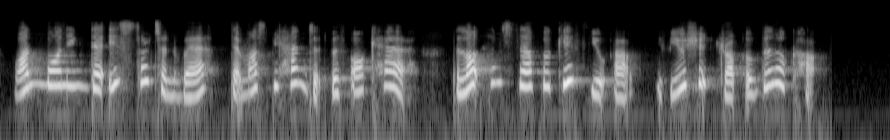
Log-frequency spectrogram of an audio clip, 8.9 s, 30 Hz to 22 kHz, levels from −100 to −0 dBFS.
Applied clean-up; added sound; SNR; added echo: none; none; none; none.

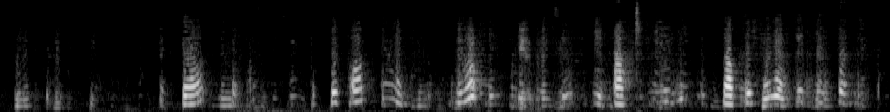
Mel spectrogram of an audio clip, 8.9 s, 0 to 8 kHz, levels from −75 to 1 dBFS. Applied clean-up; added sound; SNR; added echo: neural mask model DeepFilterNet 3.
